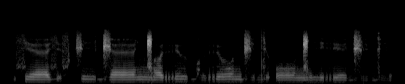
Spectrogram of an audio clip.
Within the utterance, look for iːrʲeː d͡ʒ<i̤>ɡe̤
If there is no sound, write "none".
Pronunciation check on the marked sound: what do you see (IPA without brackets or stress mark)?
e̤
